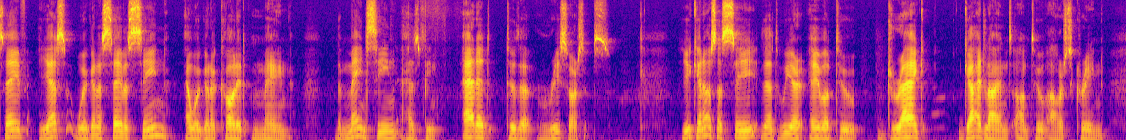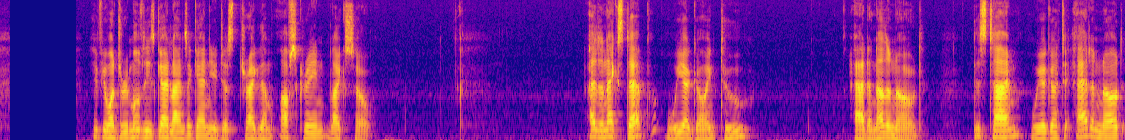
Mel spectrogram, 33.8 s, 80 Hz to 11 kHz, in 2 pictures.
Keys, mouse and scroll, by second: 1.0 click, 2.8 click, 4.5-5.9 typing, 6.6 Return, 10.4-15.7 drag, 16.5-18.8 drag, 20.0 click, 21.9-23.0 drag, 24.2-25.2 drag, 26.9 click, 30.3-31.2 drag.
